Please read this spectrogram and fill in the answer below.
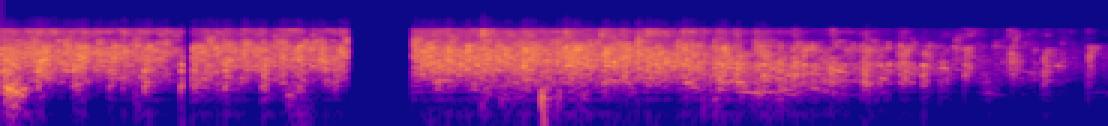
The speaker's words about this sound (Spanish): Esos son logros institucionales, y el aplauso para ella, de luego, claro que sí.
